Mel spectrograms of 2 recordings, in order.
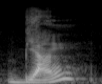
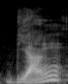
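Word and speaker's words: biang (𰻞): The most complex Chinese character I have ever encountered, pronounced biang, biang, and it refers to specific noodles.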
